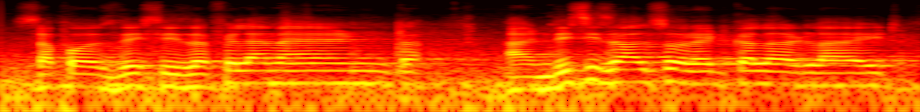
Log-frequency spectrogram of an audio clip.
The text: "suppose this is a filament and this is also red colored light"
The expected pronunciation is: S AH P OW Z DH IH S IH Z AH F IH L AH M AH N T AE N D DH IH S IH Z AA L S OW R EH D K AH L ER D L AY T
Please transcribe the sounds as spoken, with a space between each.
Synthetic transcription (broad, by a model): S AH P OW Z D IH S IH Z AH F IH L AH M AH N T AE N D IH S IH Z AA L S OW R EH D K AH L ER D L AY T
